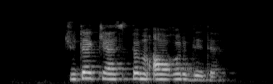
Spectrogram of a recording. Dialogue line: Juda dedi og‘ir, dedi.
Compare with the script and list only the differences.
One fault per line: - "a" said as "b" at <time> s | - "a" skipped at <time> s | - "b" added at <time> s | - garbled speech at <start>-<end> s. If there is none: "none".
- "dedi" said as "kasbim" at 1.1 s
